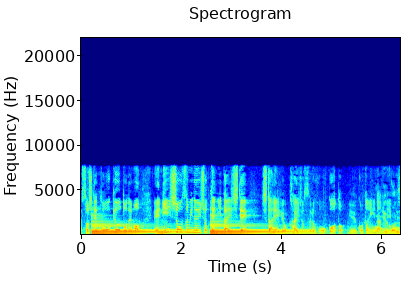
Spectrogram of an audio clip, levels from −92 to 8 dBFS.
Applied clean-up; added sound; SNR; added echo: none; Electric guitar; -4 dB; none.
